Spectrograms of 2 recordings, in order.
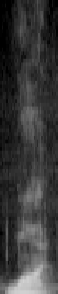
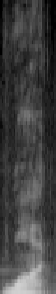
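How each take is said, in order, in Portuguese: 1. O T final é fraco, quase silencioso. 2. O T final é fraco, quase silencioso.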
